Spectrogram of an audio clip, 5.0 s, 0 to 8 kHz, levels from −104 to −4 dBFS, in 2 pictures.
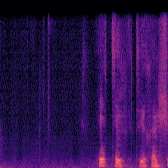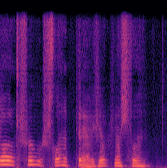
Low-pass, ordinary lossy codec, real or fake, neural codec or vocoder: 7.2 kHz; none; fake; codec, 16 kHz, 1 kbps, FreqCodec, smaller model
